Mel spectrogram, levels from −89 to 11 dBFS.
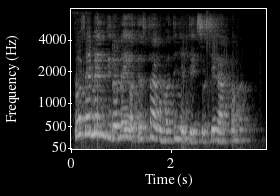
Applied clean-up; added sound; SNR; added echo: neural separator model SepFormer DNS4.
